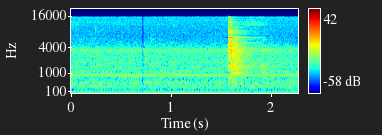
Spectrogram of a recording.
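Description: A single short clink about one and a half seconds in, as a small glass bowl is set down on a stone countertop, over a steady background hum.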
